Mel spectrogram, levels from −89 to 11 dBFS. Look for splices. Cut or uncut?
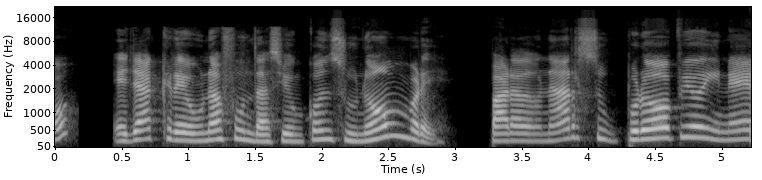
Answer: uncut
